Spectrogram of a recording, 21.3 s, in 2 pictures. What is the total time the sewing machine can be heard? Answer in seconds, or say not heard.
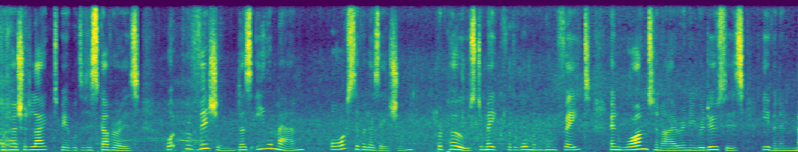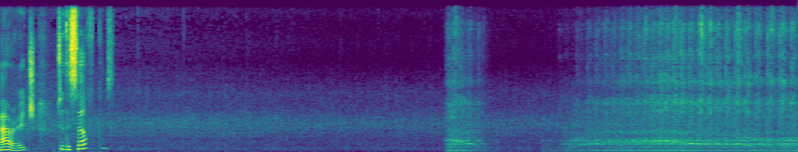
8 s.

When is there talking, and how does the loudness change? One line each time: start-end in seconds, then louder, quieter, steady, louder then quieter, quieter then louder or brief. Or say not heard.
0.0-12.1 steady.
